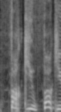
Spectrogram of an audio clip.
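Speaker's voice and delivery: high imitated rage; mock snarl. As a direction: spit the words down at her.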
